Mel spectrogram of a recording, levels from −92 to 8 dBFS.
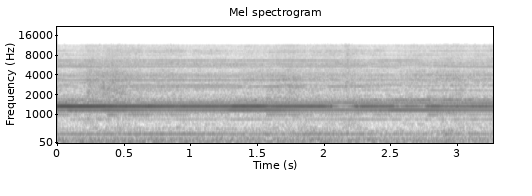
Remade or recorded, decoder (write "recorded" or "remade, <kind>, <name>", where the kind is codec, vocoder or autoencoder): recorded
